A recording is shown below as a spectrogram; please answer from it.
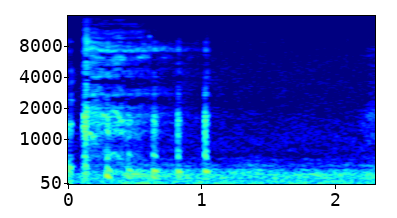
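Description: A man's short, breathy laugh: a burst followed by a few quick pulses, fading out about a second in.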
